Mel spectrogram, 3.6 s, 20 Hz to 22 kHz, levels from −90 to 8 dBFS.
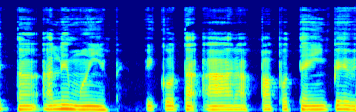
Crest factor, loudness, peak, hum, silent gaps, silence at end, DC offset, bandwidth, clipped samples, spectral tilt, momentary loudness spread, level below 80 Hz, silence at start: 20 dB; -22 LUFS; -2 dBFS; none; none; 0 s; under 0.1%; 17 kHz; under 0.1%; -6 dB/octave; 9 LU; -58 dBFS; 0 s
